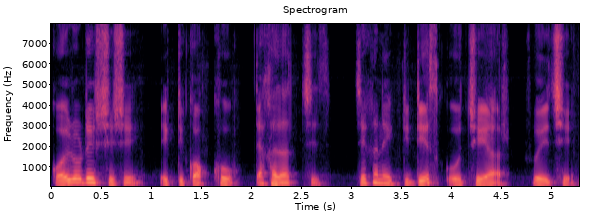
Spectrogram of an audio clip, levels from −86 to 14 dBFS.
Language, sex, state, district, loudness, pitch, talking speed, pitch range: Bengali, male, West Bengal, Cooch Behar, -18 LUFS, 150 Hz, 145 wpm, 125-180 Hz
